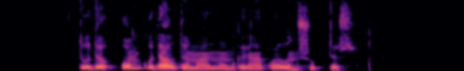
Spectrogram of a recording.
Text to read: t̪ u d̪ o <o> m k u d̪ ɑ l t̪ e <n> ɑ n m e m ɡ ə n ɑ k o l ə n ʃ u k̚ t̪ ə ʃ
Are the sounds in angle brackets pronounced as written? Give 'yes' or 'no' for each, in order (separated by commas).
yes, no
